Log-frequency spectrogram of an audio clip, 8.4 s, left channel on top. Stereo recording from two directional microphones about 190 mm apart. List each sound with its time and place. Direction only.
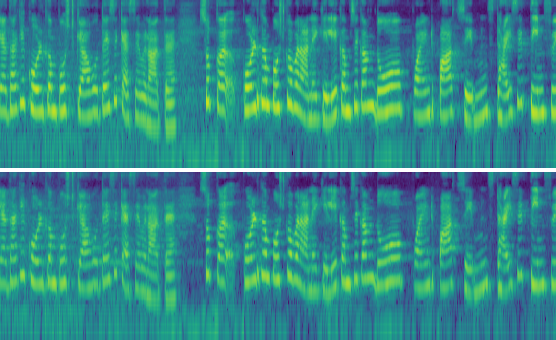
0.0 s a woman's voice: 20° left (ahead or behind)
